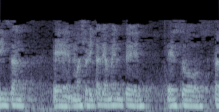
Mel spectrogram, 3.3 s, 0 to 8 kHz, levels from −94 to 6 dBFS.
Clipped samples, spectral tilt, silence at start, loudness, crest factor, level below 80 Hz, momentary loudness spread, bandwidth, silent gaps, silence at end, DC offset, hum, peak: under 0.1%; -12 dB/octave; 0 s; -26 LUFS; 12 dB; -46 dBFS; 6 LU; 5 kHz; none; 0 s; under 0.1%; none; -12 dBFS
